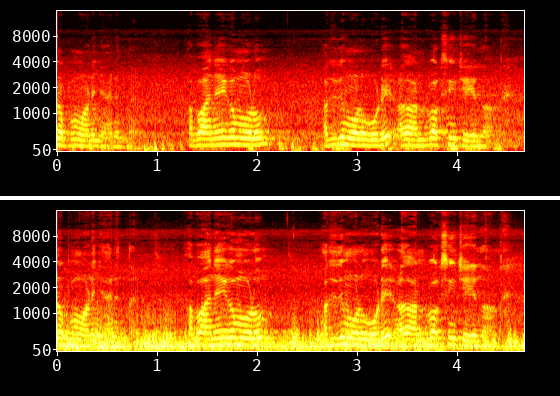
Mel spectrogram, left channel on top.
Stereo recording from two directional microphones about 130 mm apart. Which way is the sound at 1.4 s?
50° right (ahead or behind).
